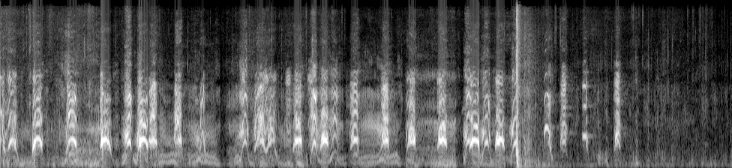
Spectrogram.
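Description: Hunting dogs barking at a bayed wild boar, short yelping barks two or three a second. The barking thins out and stops about twelve seconds in. There is one sharp click shortly before.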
